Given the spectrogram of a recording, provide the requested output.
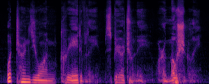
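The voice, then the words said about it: Imitates another person's voice. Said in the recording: “I'm going to do my best James Lipton ... You're going to impersonate James Lipton?”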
